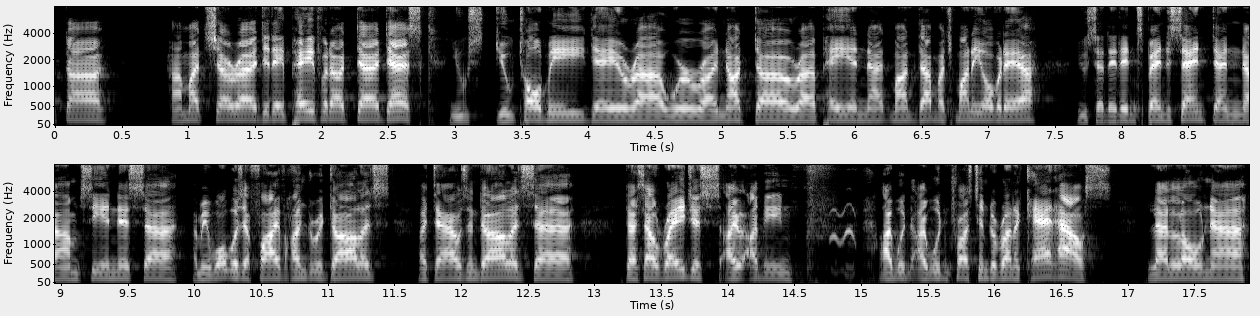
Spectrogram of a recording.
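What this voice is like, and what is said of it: Angry old 1960s dad voice. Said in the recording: “that's JFK angry, like old 1960s angry dad voice”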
